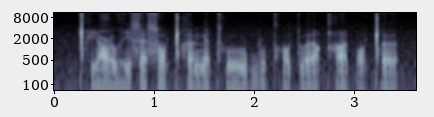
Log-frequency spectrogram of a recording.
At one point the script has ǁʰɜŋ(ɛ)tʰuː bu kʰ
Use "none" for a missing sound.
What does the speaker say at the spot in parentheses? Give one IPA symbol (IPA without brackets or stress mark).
ɛ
